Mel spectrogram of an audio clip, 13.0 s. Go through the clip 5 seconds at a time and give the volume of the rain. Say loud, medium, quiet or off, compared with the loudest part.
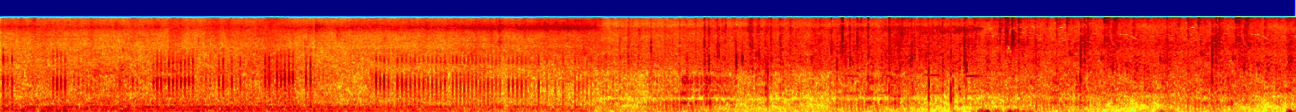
quiet, loud, loud.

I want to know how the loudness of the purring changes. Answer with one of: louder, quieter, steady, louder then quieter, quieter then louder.
quieter.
